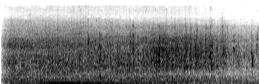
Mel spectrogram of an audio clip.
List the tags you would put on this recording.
Sound effects > Vehicles
car combustionengine

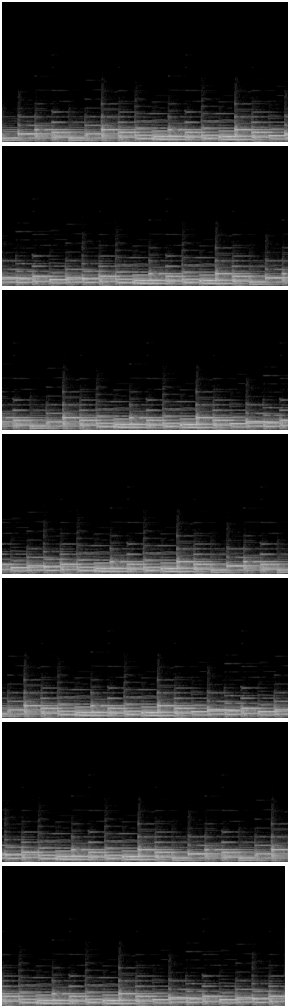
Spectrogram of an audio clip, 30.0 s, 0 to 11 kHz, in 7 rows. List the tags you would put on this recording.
Music > Solo instrument
120 simple simplesamples music loop samples free pianomusic 120bpm piano reverb

